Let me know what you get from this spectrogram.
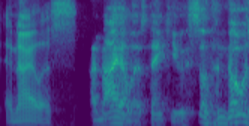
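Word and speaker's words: Annihilus: Ryder as they fight an I could never pronounce this guy's name so the bad guy Annihilation annihilist annihilist thank you so the Nova series will follow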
